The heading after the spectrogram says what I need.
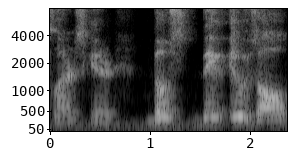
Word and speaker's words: Lynyrd Skynyrd: for that first record uh pronounced Leonard Skinner those they it was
